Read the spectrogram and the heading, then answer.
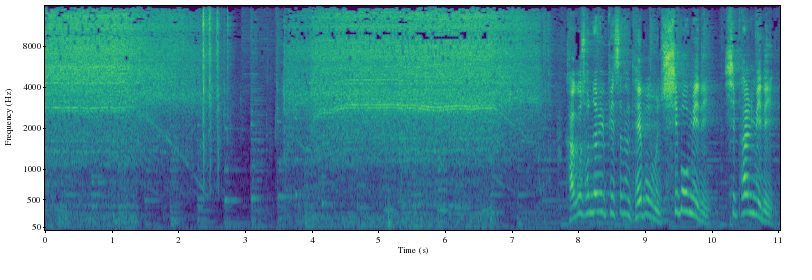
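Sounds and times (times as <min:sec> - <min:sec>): cordless drill whirring: 0:00.0 - 0:02.7, 0:03.6 - 0:07.6.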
